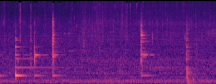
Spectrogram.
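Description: Thinly sliced red onion and chilies sizzle softly in a cast iron pan, with a few sharp clicks and scrapes of stirring standing out over the steady low frying hiss.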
